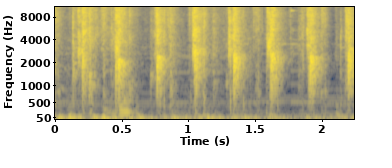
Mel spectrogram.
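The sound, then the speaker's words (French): Rhythmic clapping at a live show, a steady, evenly spaced run of sharp claps that stays fairly loud throughout, with a brief tonal sound near the start. “On n'a qu'à un peu applaudir pour ça.”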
